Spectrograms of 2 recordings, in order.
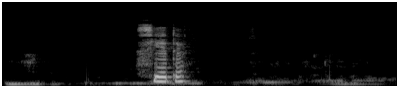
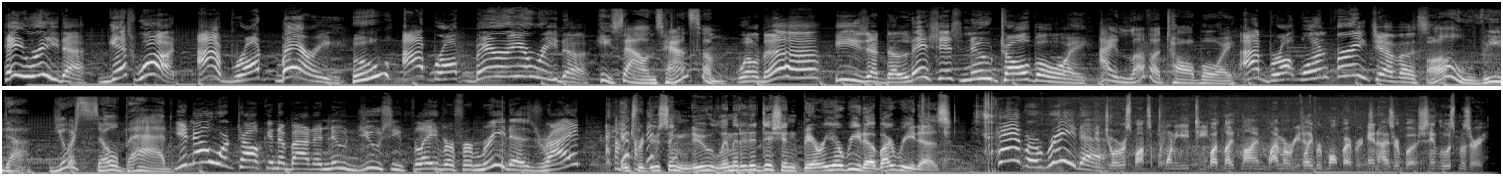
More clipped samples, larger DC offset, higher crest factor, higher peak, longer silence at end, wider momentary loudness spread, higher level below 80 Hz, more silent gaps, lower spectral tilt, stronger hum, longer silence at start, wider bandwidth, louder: neither; neither; first, 22 dB vs 14 dB; second, -10 dBFS vs 0 dBFS; first, 0.4 s vs 0.15 s; first, 27 LU vs 8 LU; second, -74 dBFS vs -30 dBFS; neither; about the same, -4 dB/octave vs -3.5 dB/octave; neither; about the same, 0.05 s vs 0.05 s; second, 9.4 kHz vs 19 kHz; second, -27 LUFS vs -13 LUFS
